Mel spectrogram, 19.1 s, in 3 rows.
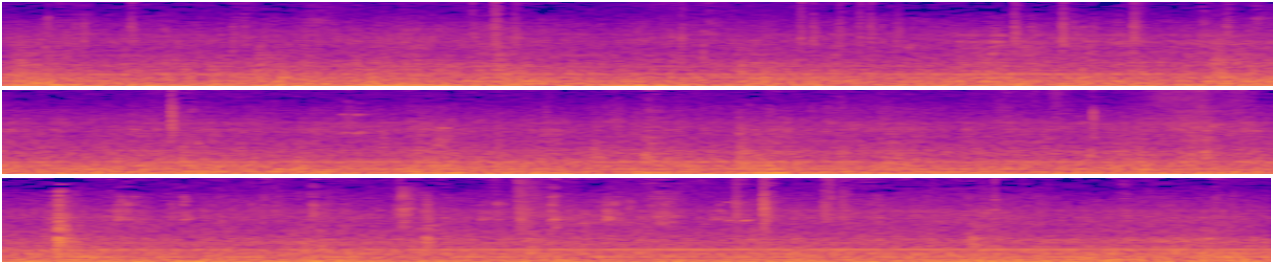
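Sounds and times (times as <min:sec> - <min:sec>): train running rumble: 0:00.0 - 0:19.0
light creaks and clicks: 0:03.3 - 0:06.4, 0:12.9 - 0:17.8.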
